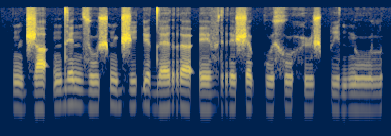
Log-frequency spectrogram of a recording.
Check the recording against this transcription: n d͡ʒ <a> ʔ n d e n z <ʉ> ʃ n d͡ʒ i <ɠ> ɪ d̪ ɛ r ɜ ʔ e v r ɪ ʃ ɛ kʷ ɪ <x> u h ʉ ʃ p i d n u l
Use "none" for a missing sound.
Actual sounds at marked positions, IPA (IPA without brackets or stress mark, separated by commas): a, u, ɠ, x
